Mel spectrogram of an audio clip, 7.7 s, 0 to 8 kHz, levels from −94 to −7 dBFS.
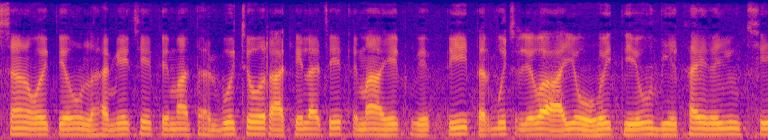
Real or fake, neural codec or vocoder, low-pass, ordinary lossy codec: fake; codec, 16 kHz, 2 kbps, FunCodec, trained on LibriTTS, 25 frames a second; none; none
